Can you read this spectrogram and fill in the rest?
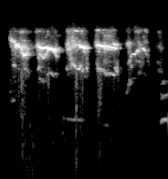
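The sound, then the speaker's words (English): A voice imitates a bird call: six shrill, raspy squawks in quick succession, loud, each about a third of a second, the last one shorter and thinner. “Like this goes way back when people had to learn how to communicate through sounds. You know what I'm saying? Like you see a bird.”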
